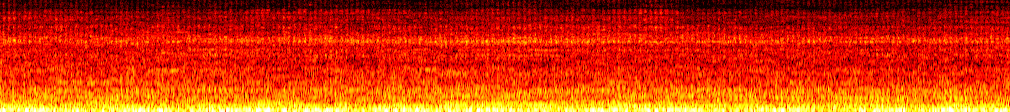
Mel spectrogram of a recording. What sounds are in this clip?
jackhammer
